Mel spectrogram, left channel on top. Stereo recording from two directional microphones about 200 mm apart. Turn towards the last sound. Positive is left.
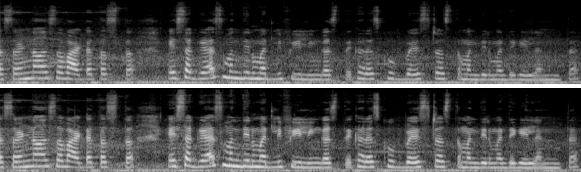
turn(degrees=-15)  # may be behind; listen again after turning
